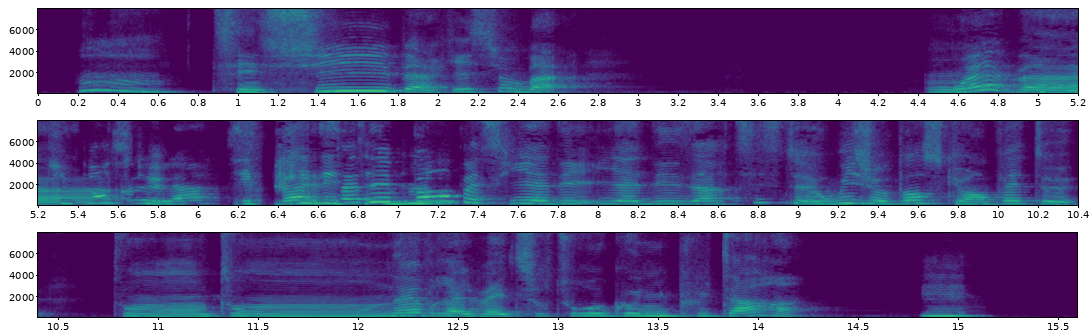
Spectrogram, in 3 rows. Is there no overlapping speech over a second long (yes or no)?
no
